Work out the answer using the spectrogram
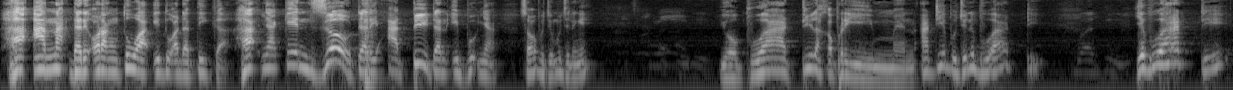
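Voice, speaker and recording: Brief: male preacher, 40s, Javanese accent, comic sermon style, ribs the crowd, voice sits a bit high. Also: very animated, moderate pace, a bit bright, slightly rough. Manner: joking, switching between Indonesian and Javanese, teasing the audience.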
